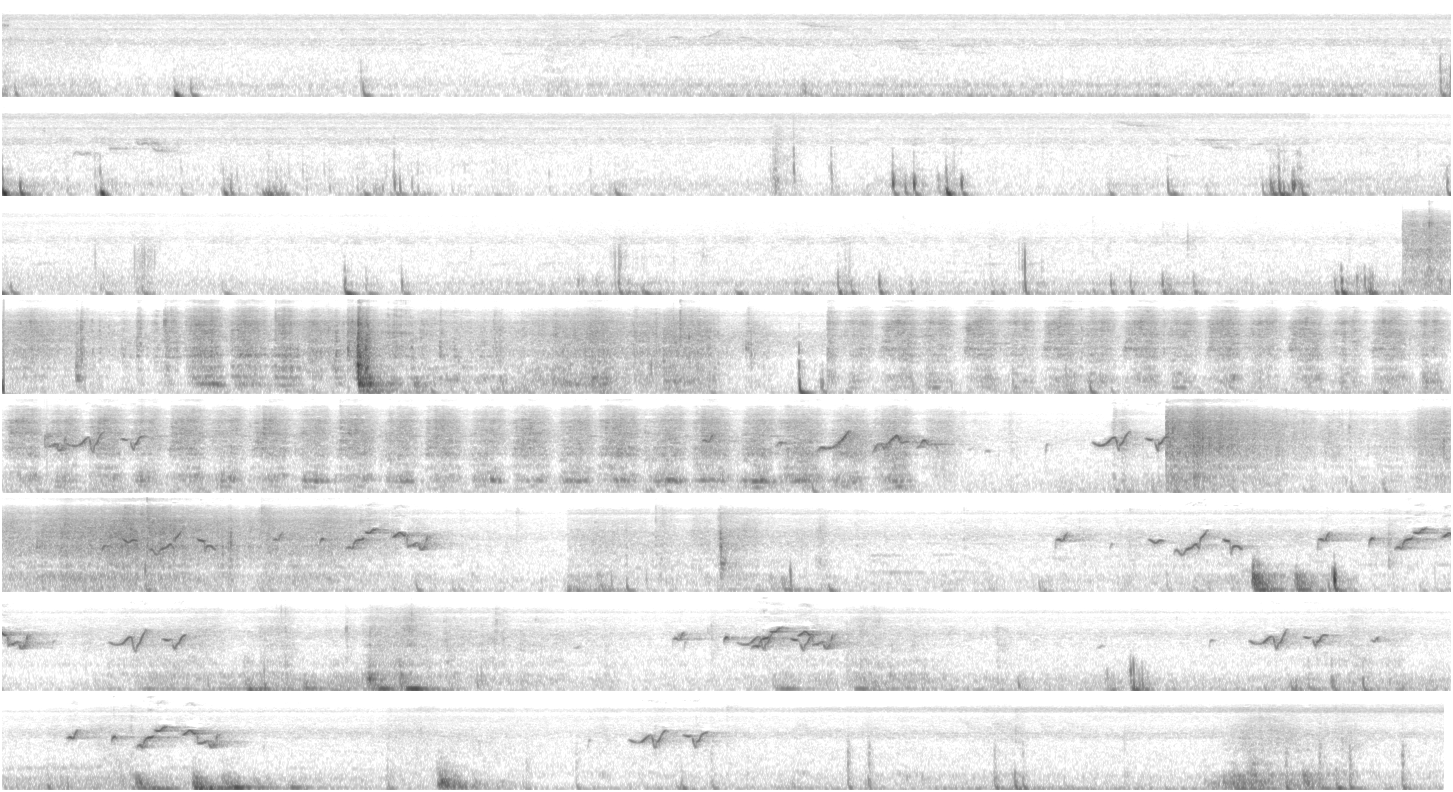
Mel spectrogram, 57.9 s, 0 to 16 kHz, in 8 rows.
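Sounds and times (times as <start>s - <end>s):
hand saw cutting wood: 21.5s - 33.8s
small birds chirping: 29.1s - 30.1s, 32.3s - 35.0s, 36.6s - 38.5s, 41.4s - 44.5s, 46.8s - 47.8s, 48.9s - 52.3s, 53.6s - 55.0s.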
